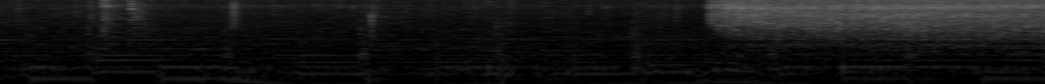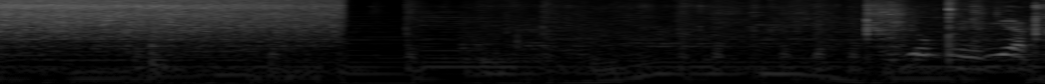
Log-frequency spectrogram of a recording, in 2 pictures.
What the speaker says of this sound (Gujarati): હવે ગ્રેવીને થોડા જીરા સાથે વઘારી લઈશું.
